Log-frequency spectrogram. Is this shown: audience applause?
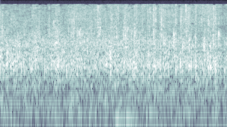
yes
